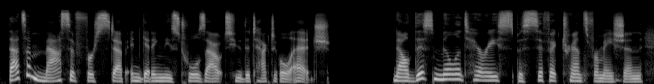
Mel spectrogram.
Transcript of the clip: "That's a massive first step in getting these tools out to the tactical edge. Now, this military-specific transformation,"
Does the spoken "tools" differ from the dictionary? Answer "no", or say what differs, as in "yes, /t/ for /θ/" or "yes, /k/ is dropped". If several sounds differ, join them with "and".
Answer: no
